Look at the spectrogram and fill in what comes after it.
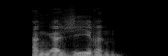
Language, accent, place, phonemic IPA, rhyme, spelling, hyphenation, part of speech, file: German, Germany, Berlin, /ãɡaˈʒiːʁən/, -iːʁən, engagieren, en‧ga‧gie‧ren, verb, De-engagieren.ogg
- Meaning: 1. to engage (to hire an artist) 2. to get involved, to be involved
